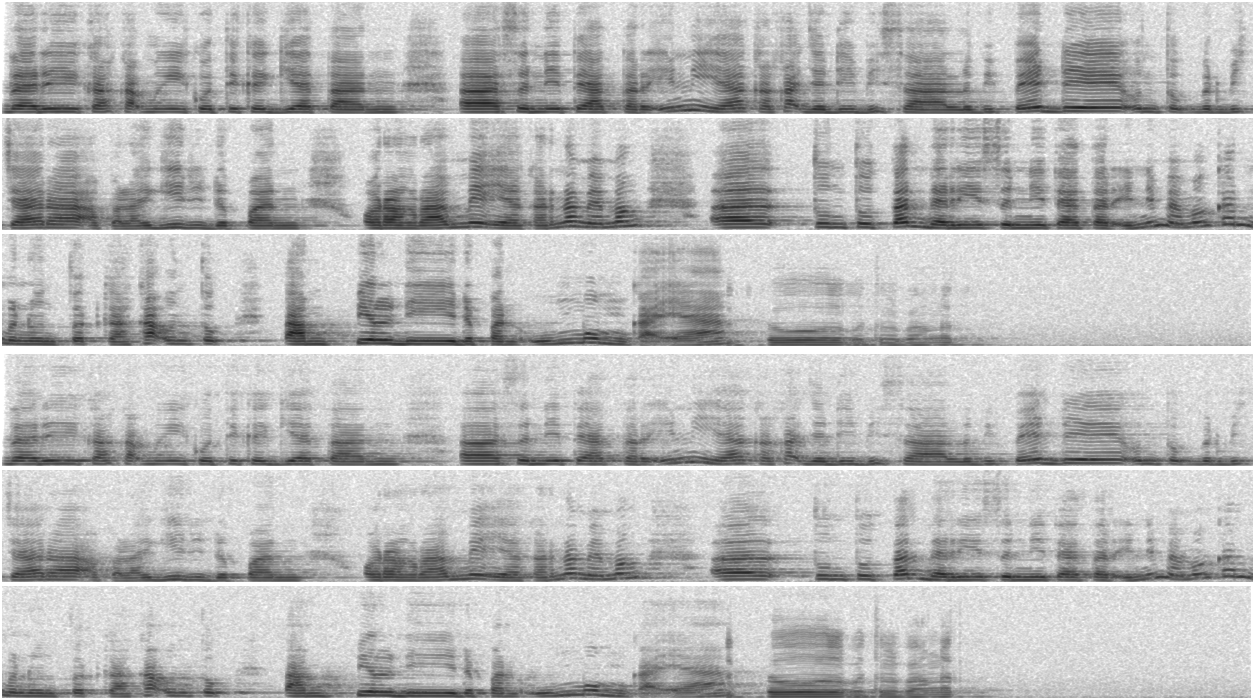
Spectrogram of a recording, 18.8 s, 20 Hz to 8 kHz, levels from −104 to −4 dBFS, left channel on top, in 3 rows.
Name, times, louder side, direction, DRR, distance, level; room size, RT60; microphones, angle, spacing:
voice 1, 0.0-13.6 13.9-16.2, left 4 dB, 65° left, 1.1 m, -29 dB
voice 2, 16.3-17.3, right 3 dB, 65° right, 1.7 m, -33 dB
28.5 x 25.0 x 8.5 m
head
